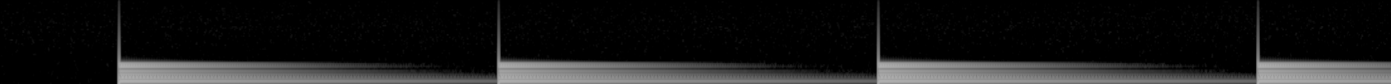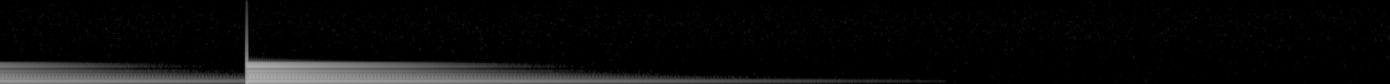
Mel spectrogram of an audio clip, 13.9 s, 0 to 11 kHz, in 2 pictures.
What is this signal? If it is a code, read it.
Clock strike, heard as a bell. 5. Five o'clock.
